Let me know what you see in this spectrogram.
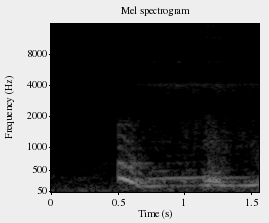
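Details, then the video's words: Sleeping pug snoring indoors, one loud harmonic snore starting abruptly and holding a low tone for about a second. "Cute Dog Sleeping & Snoring"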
